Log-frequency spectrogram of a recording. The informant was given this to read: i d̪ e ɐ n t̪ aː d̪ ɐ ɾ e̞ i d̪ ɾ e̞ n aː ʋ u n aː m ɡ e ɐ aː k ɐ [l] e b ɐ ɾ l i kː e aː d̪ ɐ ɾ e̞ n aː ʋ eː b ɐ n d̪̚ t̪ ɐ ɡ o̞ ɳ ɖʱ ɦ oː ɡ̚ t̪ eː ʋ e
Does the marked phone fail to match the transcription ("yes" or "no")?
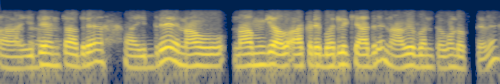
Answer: yes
